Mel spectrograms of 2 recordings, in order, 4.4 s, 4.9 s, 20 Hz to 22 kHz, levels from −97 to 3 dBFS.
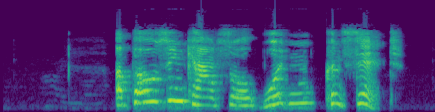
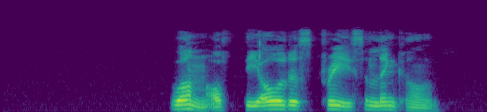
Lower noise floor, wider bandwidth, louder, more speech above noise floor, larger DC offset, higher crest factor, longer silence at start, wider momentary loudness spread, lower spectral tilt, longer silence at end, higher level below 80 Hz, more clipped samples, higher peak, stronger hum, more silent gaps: second, -68 dBFS vs -84 dBFS; first, 8.6 kHz vs 7.4 kHz; first, -14 LUFS vs -20 LUFS; second, 53 dB vs 65 dB; neither; about the same, 16 dB vs 18 dB; second, 1.15 s vs 1.7 s; second, 10 LU vs 13 LU; second, -2 dB/octave vs -6 dB/octave; second, 0.35 s vs 0.55 s; about the same, -66 dBFS vs -62 dBFS; neither; about the same, 0 dBFS vs -2 dBFS; neither; neither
